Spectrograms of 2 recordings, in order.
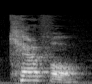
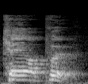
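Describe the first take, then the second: First: It is said with a light English-style ending. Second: It is said with a Korean-style full ending. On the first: The speaker calls it right. "영어처럼 읽으려면" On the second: The speaker calls it wrong. "이렇게 발음하면 안 돼요. 그건 한국어 형식이고"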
